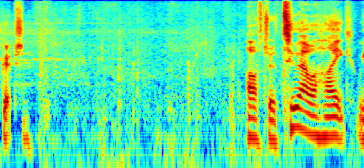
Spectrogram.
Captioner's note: feet padding; ground crunching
